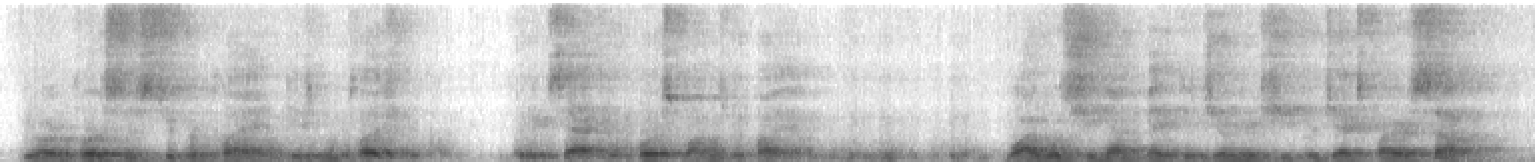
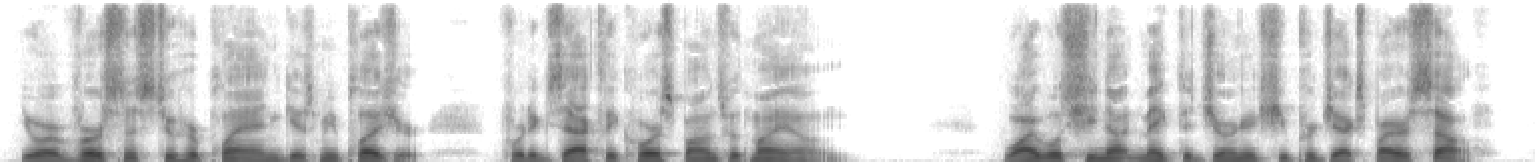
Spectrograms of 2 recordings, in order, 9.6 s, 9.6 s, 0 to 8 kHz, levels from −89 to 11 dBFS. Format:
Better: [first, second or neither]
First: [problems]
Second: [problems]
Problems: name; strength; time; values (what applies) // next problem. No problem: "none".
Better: second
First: noise reduction (neural separator model SepFormer DNS4)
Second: none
